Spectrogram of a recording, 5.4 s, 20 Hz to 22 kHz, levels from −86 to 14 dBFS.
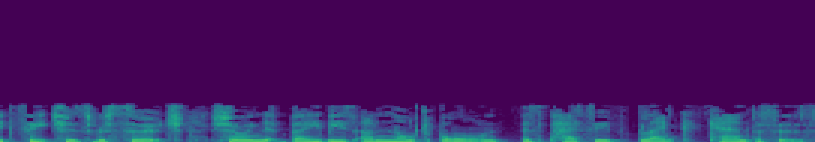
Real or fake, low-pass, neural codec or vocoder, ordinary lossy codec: real; 7.2 kHz; none; MP3, 24 kbps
